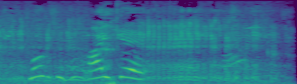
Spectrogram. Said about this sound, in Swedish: Nej, det är alpack Alpacker, som låter så här, lite, lite kurrande. Så här.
